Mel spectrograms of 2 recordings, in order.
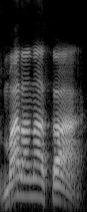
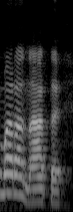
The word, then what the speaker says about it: Maranata: aramaico dialeto de Jesus maranat como dizemos nós católicos ou Maranata como dizem nossos irmãos separados os evangélicos ou protestantes não importa a pronúncia o significado é o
